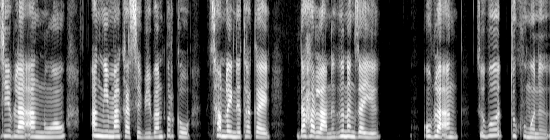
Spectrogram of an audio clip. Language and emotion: Bodo, sad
